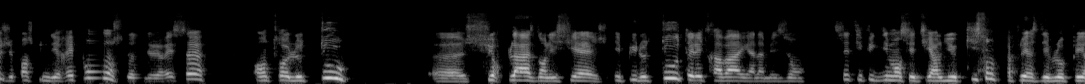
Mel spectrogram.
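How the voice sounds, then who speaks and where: A man speaking on a panel discussion in a formal, deliberate tone. His voice sits high for a man.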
